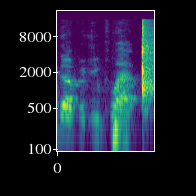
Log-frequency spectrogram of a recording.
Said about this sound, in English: I mean, let me clap it out because boxing needed that. Boxing needed that type of fight.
